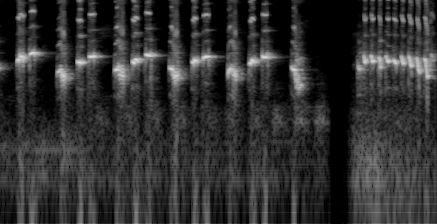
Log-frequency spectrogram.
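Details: Sooty-headed bulbul, long 'ropel' song used as a lure: a run of paired rising whistles, a short pause, then a fast chattering burst of rapid notes.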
